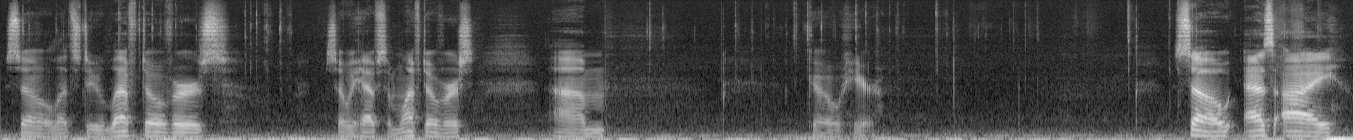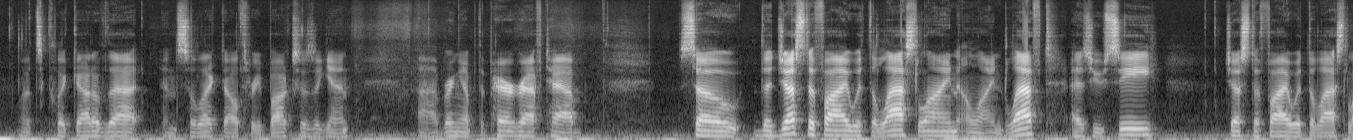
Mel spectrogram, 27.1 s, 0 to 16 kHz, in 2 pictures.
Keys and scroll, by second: 0.2-3.3 typing, 6.5-10.3 typing.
